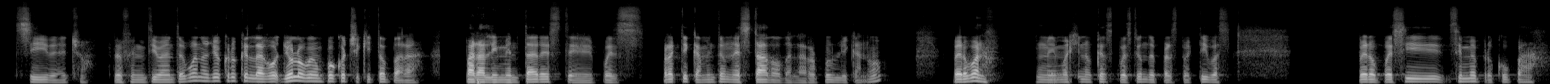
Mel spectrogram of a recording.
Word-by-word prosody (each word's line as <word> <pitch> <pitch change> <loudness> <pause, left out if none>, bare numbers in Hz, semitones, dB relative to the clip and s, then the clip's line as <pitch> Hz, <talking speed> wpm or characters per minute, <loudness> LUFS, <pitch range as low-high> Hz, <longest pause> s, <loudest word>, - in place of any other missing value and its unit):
Sí, 110 -2 -1
de 100 -1 -6
hecho, 105 - -9 0.2
definitivamente. 110 +1 -2
Bueno, 165 +4 0
yo 165 +1 +1
creo 170 +1 -2
que 160 - +2
le 140 -3 +6
hago 135 +2 +4
yo 150 +4 +7
lo 175 -1 +6
veo 150 0 +4
un 140 - -5
poco 145 +1 +3
chiquito 125 -5 -2
para 95 0 -3 0.4
para 110 0 +9
alimentar, 110 +2 +2
este, 105 -6 -3
pues, 95 -1 -6
prácticamente 110 +2 0
un 115 -2 -4
estado 110 -1 +3
de 95 - -9
la 90 -1 -8
república, 100 +2 -7
¿no? - - -9 0.6
Pero - - +7
bueno, - - +5 0.5
me 110 -2 -4
imagino 110 +1 -5
que - - 0
es 120 - -10
cuestión 120 0 -3
de 110 - -1
perspectivas. 105 +3 -5 1.3
Pero, 115 -1 +4
pues, 115 - +2
sí, 130 -4 0
sí 140 - -4
me 140 +1 0
preocupa 110 -2 -8
110 Hz, 165 wpm, -26 LUFS, 105-125 Hz, 1.3 s, para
